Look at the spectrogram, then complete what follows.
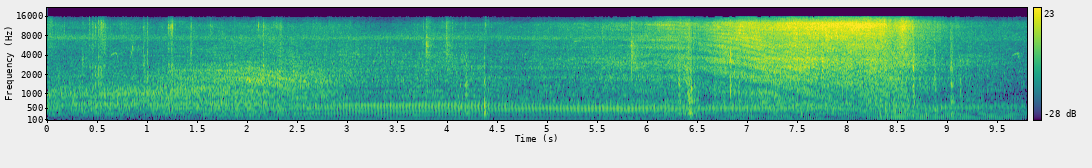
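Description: A motor vehicle's engine running steadily, swelling and fading as a vehicle passes about two-thirds of the way through. Two sharp clicks stand out, one just before the middle and one a couple of seconds later.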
